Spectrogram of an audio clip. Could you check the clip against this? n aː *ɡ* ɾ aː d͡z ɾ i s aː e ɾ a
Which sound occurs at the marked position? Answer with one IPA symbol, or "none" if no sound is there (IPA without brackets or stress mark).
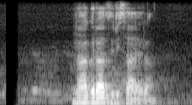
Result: ɡ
